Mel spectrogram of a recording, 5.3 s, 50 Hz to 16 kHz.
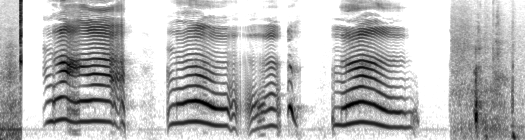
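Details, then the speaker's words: A 9-week-old baby boy with reflux cries during burping after a bottle feed: three drawn-out wailing cries with short gasping breaths between them, in a quiet room. "So we had a crying session, burping, again."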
